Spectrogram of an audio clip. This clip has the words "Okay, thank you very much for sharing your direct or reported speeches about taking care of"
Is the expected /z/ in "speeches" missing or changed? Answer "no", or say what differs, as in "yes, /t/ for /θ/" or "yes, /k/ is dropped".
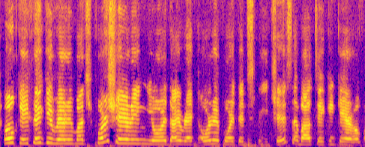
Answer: yes, /s/ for /z/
